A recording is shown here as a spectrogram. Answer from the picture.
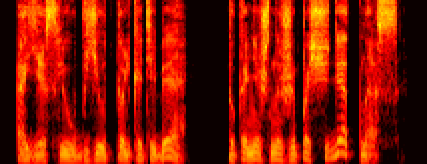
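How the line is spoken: Growling. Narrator (Russian): прорычал Скаль

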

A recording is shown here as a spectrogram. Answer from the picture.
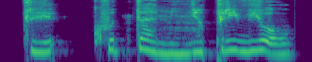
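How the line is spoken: Hissing through teeth. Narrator (Russian): Сижу сквозь зубы или шиплю

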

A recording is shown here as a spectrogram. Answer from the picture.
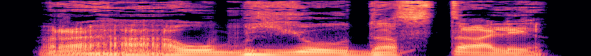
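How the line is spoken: Growling, shouting, pinned down. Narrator (Russian): рычала и кричала Даша, прижатая металлической сетью к земле

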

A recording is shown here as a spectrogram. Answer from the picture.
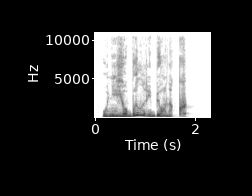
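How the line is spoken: Whispered in ear. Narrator (Russian): прошептала Скарлетт на ухо Кэтлин

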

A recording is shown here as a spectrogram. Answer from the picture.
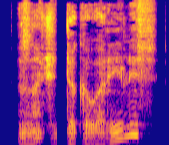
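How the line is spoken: Close whisper. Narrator (Russian): зашептал ему в лицо Лавр

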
